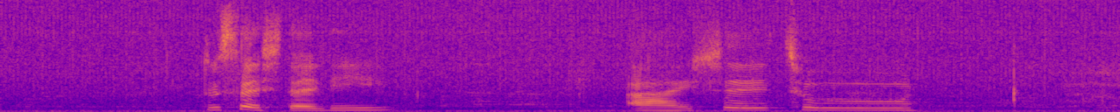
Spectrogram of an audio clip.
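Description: A young woman speaks softly and warmly nearby.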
